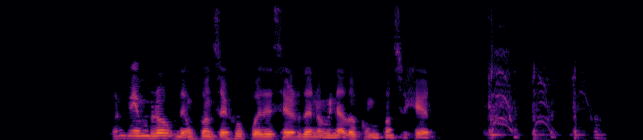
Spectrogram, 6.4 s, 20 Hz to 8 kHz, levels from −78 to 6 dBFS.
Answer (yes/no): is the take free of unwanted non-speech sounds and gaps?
no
